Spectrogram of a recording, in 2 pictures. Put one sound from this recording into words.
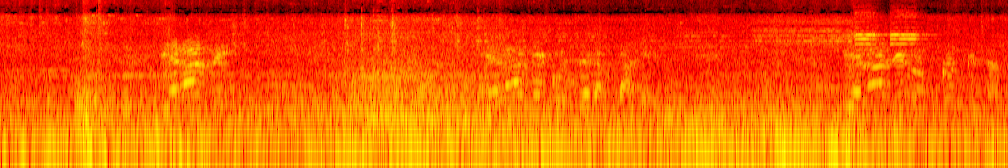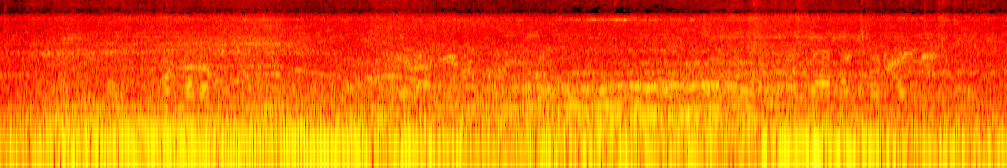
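Traffic rumbles steadily along a city street.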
